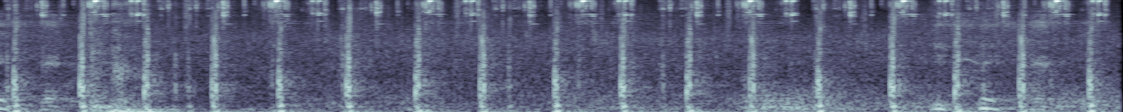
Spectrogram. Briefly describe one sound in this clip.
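Footsteps tread quickly and evenly on a hard floor.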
